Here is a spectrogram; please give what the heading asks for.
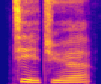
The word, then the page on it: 解决: jiě jué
